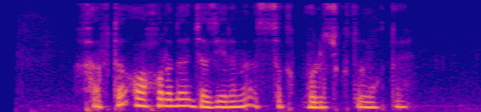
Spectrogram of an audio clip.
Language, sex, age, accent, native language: Uzbek, male, 18-24, Toshkent shahri, Uzbek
